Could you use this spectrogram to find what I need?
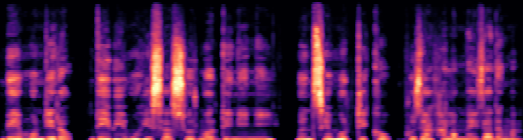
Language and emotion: Bodo, neutral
